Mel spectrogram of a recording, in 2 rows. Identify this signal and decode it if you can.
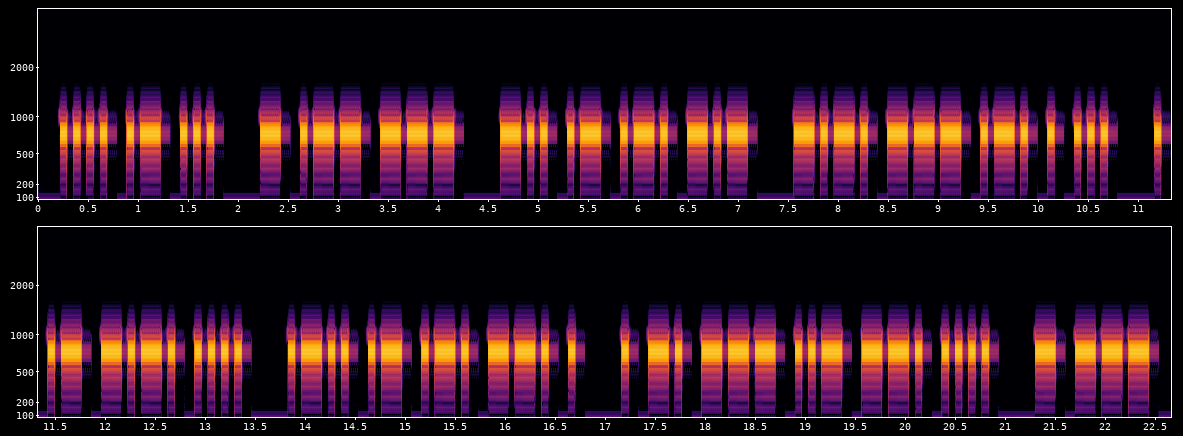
Morse code, heard as a keyed tone, about 18 wpm, 750 Hz. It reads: HAS TWO DARK CORES EACH LARGE ENOUGH TO
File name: Morse / 18WPM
